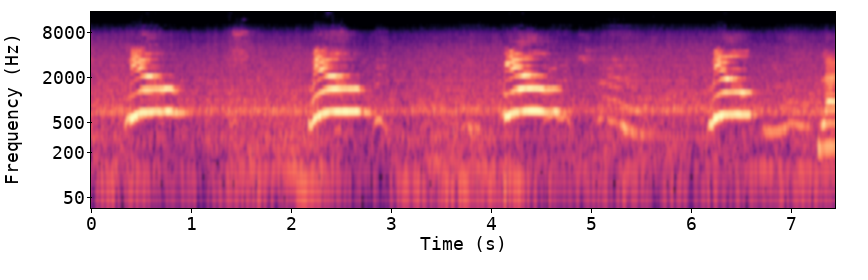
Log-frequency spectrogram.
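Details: A one-year-old black dachshund answers its owner's cat-like "meow" with short, meow-like cries, each rising then levelling off, about every two seconds.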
